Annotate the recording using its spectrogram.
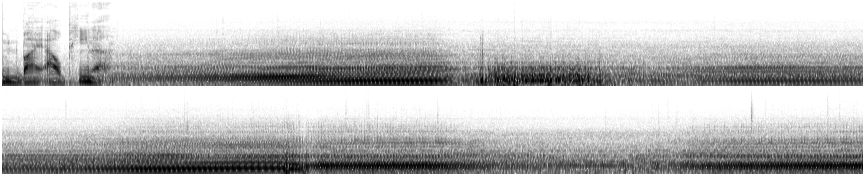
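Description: A car engine hums steadily and rises and falls in pitch as it accelerates.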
